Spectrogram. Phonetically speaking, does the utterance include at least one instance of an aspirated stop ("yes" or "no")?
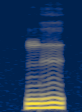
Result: no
